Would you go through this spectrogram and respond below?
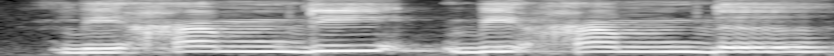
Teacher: با زیر بی، حا میم زبر حم بحم، دال زیر دی بحمدی بحمد، حالت وقف میں دال کا زیر ختم ہو جائے گا، دال ساکن ہو جائے گا، دال حروف قلقلہ میں سے ہو جائے گا، قلقلہ ہوگا قلقلہ کبریٰ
